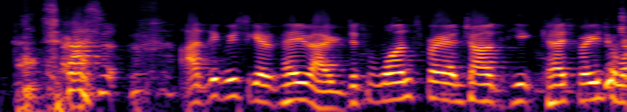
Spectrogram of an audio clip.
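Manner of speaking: loud, high, slow playful taunt; excited. Real, not acted. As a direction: hype up the payback, loudly. Playful payback scheme, loud.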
